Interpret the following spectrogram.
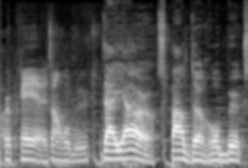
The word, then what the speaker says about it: Robux: Roblux ou Robux? Robux. Les Robux, ça c'est une niaiserie que certaines personnes disent. Fait que c'est R-O-B-U-X. Comme box en anglais pour argent.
